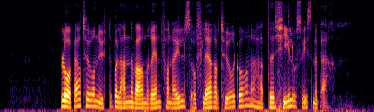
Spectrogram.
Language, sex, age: Norwegian, male, 24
